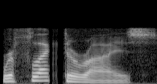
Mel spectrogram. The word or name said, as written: reflectorize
